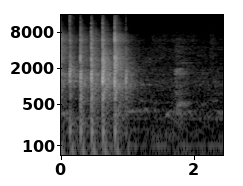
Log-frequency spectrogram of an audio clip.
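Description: Hands patting a Boerboel's body in a quick run of taps, about six a second, that stops about a second in.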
